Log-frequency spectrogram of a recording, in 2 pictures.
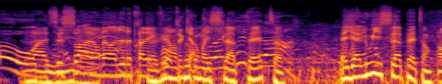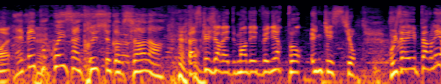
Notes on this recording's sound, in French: En direct du café de la mairie pour la fête de la musique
